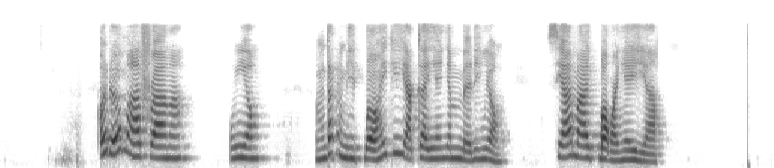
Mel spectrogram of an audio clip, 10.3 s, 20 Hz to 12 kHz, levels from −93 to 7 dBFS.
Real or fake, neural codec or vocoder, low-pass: fake; codec, 16 kHz, 1 kbps, X-Codec, HuBERT features, trained on balanced general audio; 7.2 kHz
